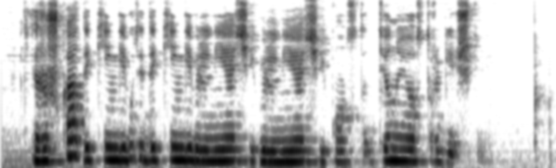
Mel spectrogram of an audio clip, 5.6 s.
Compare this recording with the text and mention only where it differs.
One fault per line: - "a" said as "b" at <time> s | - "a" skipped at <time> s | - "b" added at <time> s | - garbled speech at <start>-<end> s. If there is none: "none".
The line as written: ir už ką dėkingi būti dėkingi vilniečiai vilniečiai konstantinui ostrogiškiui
none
